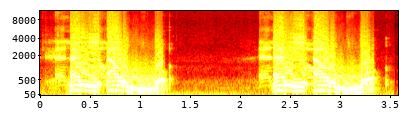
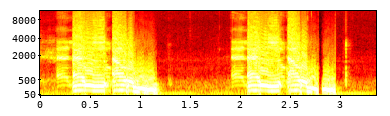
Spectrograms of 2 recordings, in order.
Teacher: Now that last bit of the sound is the qalqala or the releasing of air, which is not supposed to happen.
